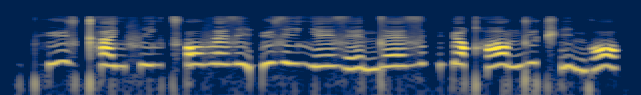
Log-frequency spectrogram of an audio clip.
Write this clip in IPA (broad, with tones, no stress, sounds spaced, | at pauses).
pʰ y˧˥˧ z kʰ a˥ ʎ f i˥ ʎ t͡sʼ ɔ˥ v ɛ˥ z i˥˩ ʔ y˥ z i˧˥˧ ʎ e˥ z e˧˥˧ n d ɛ˥ z | ʔ y˥˩ qʰ ɔ˧˥˧ n d y˥ t͡ʃʼ i˥˩ ŋ ɡ ɔ˧˥˧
